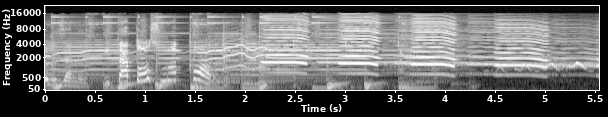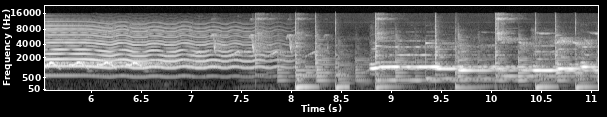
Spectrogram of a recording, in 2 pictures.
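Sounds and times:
high warbling tone: 2.2s - 8.4s.

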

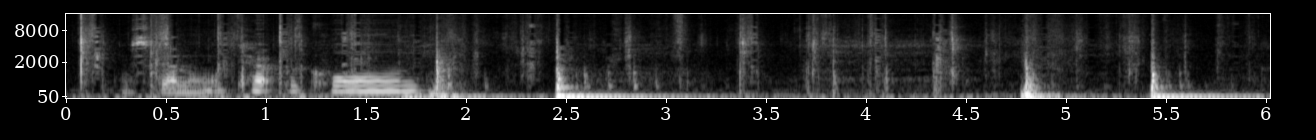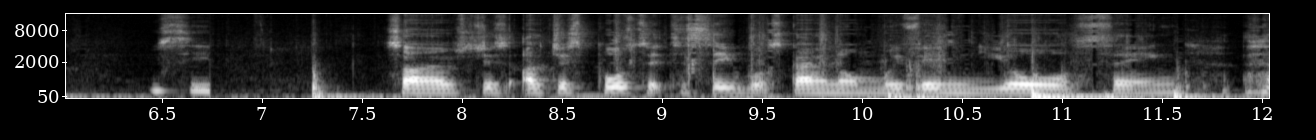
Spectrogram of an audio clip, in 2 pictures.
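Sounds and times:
cards being shuffled: 0.0s - 6.0s, 8.3s - 11.8s.

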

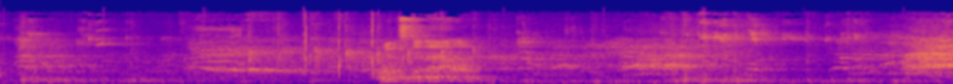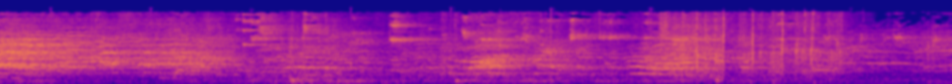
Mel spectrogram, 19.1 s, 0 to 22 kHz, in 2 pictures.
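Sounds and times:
echoing voices: 1.8s - 7.8s.

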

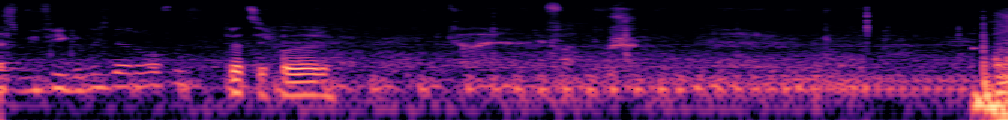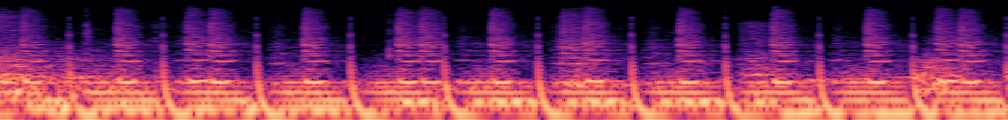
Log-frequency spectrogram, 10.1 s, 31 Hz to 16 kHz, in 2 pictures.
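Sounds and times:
electronic dance music: 4.9s - 10.0s.

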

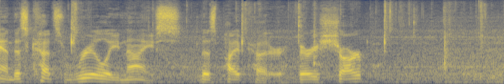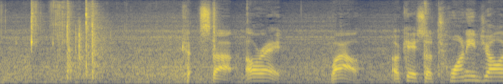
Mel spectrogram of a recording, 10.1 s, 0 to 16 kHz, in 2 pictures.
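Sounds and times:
low background hum: 0.0s - 10.0s
pipe cutter cracking candies: 3.8s - 6.1s.

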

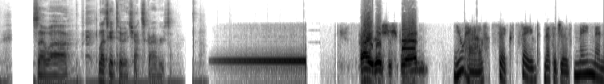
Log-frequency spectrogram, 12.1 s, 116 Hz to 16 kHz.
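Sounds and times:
steady telephone tone: 4.2s - 6.4s.

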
